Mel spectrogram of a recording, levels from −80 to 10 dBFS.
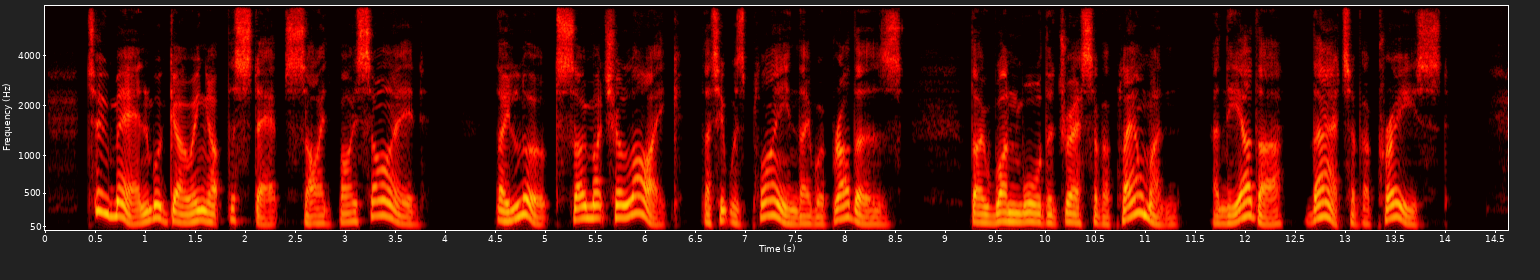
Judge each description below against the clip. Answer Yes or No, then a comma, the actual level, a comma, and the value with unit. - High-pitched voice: No, low, 115 Hz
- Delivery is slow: No, average, 155 wpm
